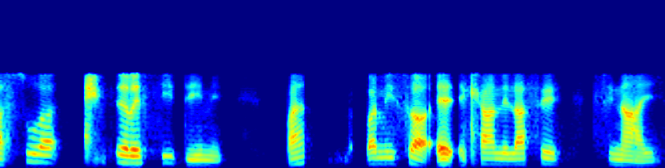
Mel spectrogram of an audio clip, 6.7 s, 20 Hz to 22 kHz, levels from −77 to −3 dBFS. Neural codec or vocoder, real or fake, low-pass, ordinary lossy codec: codec, 24 kHz, 0.9 kbps, WavTokenizer, large speech release; fake; 3.6 kHz; none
